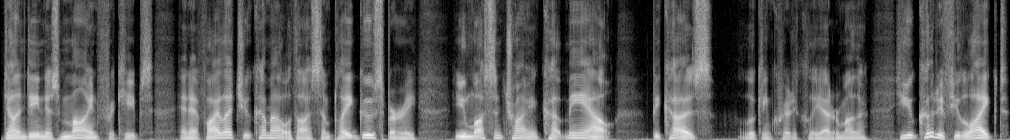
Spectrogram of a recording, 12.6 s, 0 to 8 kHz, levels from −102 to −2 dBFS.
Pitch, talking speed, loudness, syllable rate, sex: 110 Hz, 170 wpm, -20 LUFS, 4.5 syllables/s, male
